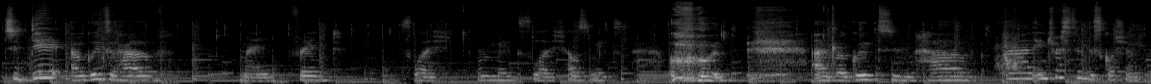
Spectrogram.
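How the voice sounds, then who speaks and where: A woman's voice: mid-range voice, takes it slowly, reverberant, music in the background. A young woman with a Nigerian accent hosting her own channel, chatting frankly and with animation. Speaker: vlogger host. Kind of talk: casual chat.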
